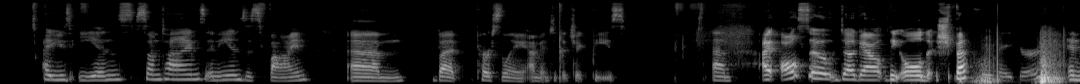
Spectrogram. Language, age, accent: English, 20-39, American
